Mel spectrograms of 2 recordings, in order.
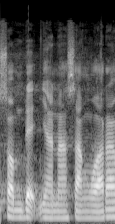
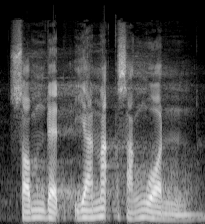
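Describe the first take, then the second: First: The name is said with Indonesian pronunciation. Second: The name is said with Thai pronunciation.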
